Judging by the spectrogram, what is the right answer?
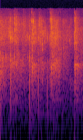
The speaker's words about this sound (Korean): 우리 뜨겁게 박수로 격려해 주시기 바랍니다.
